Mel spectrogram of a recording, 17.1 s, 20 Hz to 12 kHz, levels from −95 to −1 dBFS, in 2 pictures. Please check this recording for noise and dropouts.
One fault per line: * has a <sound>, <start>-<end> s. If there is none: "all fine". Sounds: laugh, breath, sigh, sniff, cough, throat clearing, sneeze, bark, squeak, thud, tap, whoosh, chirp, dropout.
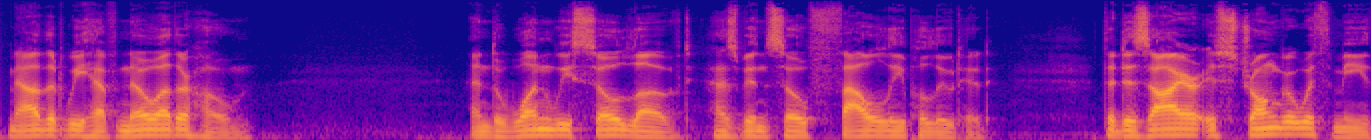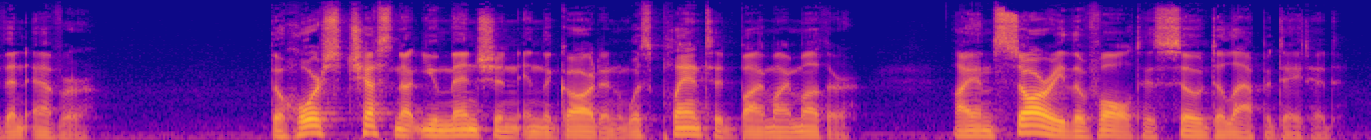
all fine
